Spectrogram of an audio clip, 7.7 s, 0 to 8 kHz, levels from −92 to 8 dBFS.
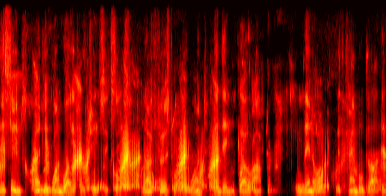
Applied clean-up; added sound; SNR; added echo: neural mask model Resemble Enhance denoiser.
